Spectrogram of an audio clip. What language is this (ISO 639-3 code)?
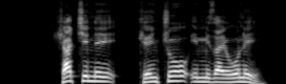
gmv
